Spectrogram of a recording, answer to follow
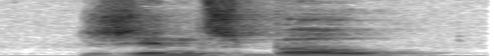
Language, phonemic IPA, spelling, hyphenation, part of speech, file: Dutch, /ˈzɪns.bɑu̯/, zinsbouw, zins‧bouw, noun, Nl-zinsbouw.ogg
- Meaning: syntax, sentence structure (grammatical structure)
